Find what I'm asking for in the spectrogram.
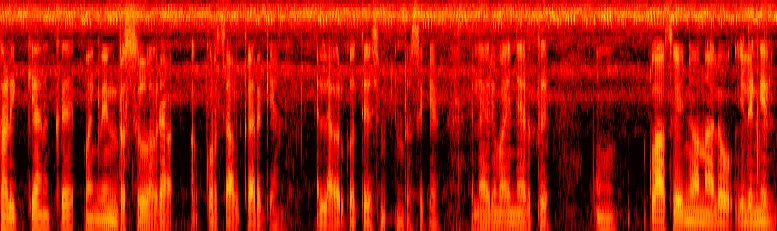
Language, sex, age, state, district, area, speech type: Malayalam, male, 18-30, Kerala, Palakkad, rural, spontaneous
